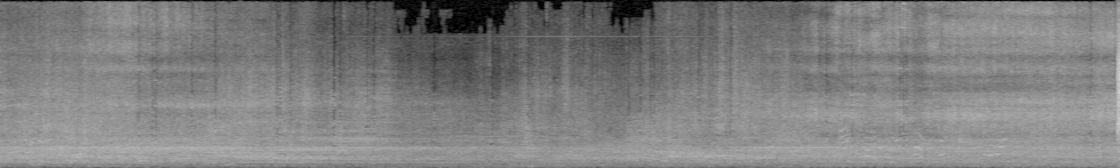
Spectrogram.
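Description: Several small two-stroke Bambino kart engines running together as the pack circulates, a steady buzz of overlapping engine notes drifting slowly up and down in pitch.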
